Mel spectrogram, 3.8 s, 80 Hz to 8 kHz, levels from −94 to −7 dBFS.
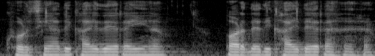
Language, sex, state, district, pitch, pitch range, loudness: Hindi, male, Maharashtra, Nagpur, 120 Hz, 120-125 Hz, -35 LUFS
